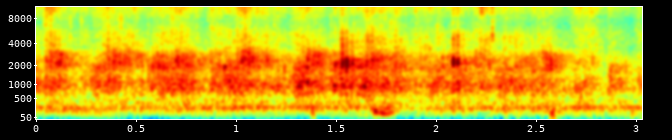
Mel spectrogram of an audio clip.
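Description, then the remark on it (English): A church audience gives a clap offering to the Lord Almighty, a dense, steady patter of many hands that holds at an even, moderate loudness for about three seconds, with no voices standing out above it. “If the Lord Almighty clap offering.”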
